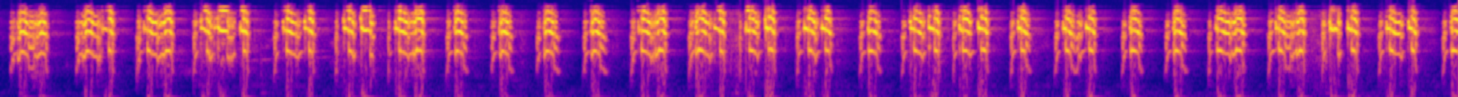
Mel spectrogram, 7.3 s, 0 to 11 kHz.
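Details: Common kestrels at a nest box in Théding, 20 March 2024: an adult male fights a young male in juvenile plumage for the box. A fast run of harsh, high, even notes, about two per second, fills the clip.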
